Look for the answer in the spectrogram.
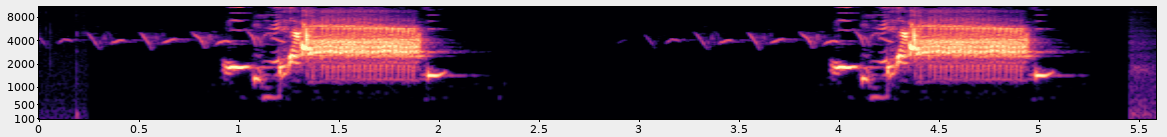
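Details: Red-winged Blackbird near Port Alberni, Vancouver Island, BC, giving its song twice: a few quick introductory clicks, then a harsh, buzzy trill lasting about a second, repeated three seconds later.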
